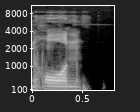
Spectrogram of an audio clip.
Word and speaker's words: Horne: yeah just look for me my name's ian Horne there's a silent e at the end of horn and there's a nice picture of me grinning with a yellow background behind it.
